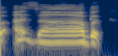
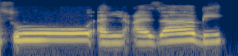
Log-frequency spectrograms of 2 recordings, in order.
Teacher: फिर देखिए सू अल अजाब, अगर रुकते हैं तो अजाब, अगर रुकते हैं तो बा की हरकत को रोक देते हैं तो क्या होता है, बा पे कलकला, ठीक है, और अगर मिला के पढ़ते हैं तो फिर कलकला नहीं होता, सू अल अजाबी, ठीक है।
